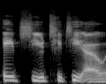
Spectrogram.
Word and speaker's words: Hutto: It's Hutto, and they wrote it phonetically for me, which I appreciate.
